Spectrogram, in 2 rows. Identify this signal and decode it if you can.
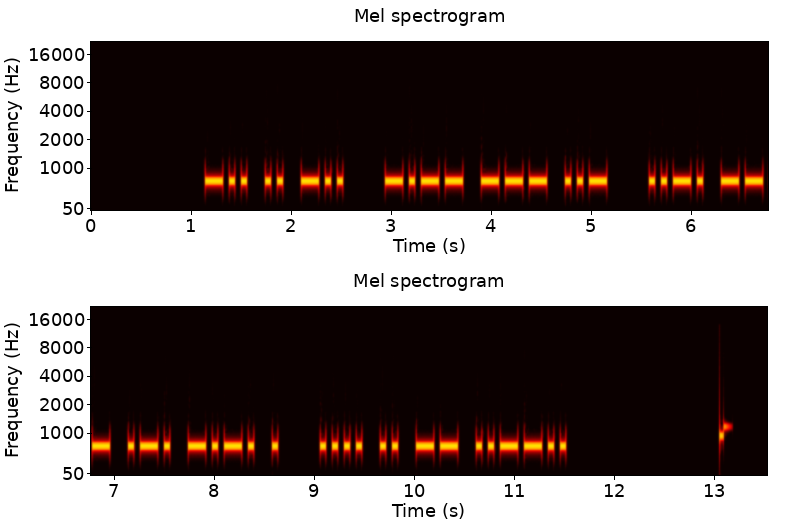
Morse code, heard as a keyed tone, about 20 wpm, 700 Hz. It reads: DID YOU FORCE HIM?
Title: Sentences from Top 1000 Words - Review Part 3 - 20wpm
